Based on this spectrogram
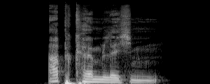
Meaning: strong dative masculine/neuter singular of abkömmlich
- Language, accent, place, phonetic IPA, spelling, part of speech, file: German, Germany, Berlin, [ˈapˌkœmlɪçm̩], abkömmlichem, adjective, De-abkömmlichem.ogg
